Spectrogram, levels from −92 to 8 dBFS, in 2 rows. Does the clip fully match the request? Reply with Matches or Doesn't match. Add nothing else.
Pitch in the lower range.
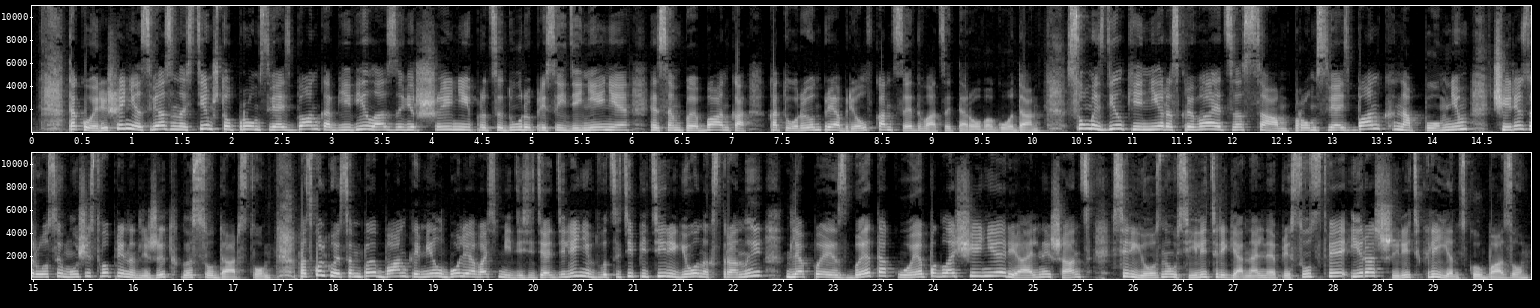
Doesn't match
